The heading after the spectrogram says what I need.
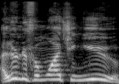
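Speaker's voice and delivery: very high, very loud, shrill yell. Retelling an old commercial where a son yells back at his father, imitating a yell. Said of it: "yells at him".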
